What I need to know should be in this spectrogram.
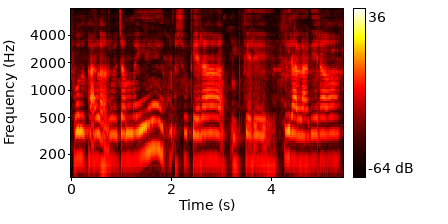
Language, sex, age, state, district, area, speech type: Nepali, female, 60+, West Bengal, Jalpaiguri, urban, spontaneous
